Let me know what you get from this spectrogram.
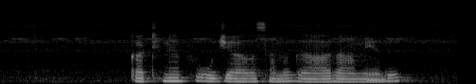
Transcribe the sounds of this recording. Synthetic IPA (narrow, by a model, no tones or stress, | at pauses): kɐʈʰinəpuːd͡ʒaːʋəsɐməɡəaːɾaːmijə̰d̪ə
